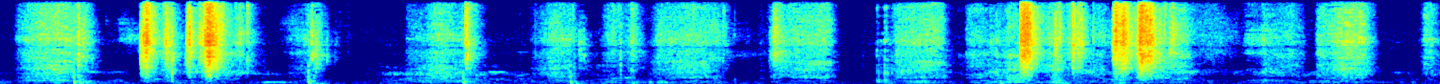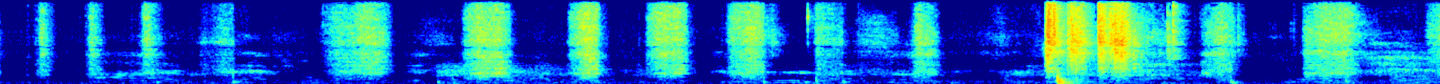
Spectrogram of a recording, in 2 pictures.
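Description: Fingertips rubbing white paint along the edges of a small wooden box: a quiet, irregular run of short scuffing strokes as the paint is smoothed and the box is handled, with one louder knock near the end.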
